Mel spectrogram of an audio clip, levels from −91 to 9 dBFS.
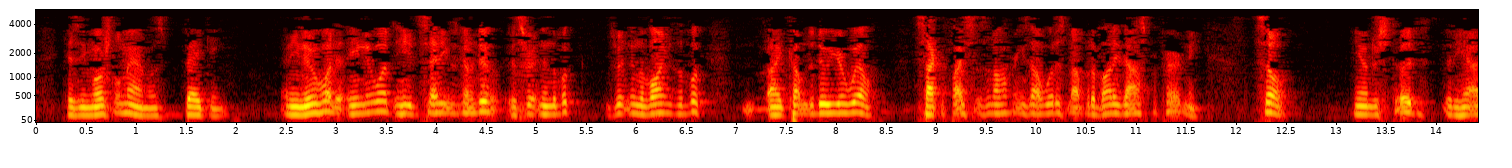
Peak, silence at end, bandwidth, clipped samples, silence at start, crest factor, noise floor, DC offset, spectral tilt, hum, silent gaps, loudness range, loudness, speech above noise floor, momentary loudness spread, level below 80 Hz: -10 dBFS; 0 s; 5 kHz; under 0.1%; 0.3 s; 20 dB; -69 dBFS; under 0.1%; -10.5 dB/octave; none; none; 5 LU; -30 LUFS; 41 dB; 12 LU; -58 dBFS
